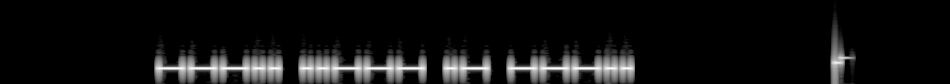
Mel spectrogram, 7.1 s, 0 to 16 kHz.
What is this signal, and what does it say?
Morse code, heard as a keyed tone, about 20 wpm, 700 Hz. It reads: 82A8
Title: Four Letter-Number Combinations - 20wpm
